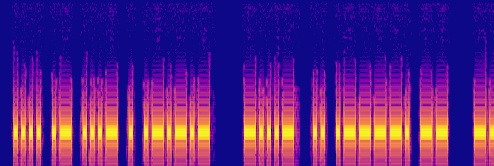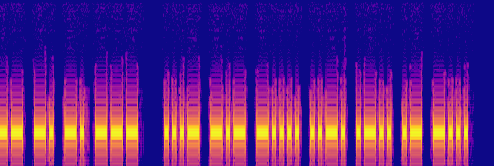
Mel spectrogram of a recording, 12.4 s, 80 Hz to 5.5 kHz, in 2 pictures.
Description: Morse code, heard as a keyed tone, about 25 wpm, 600 Hz. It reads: HAVE. <BT> I'M ONNO VK6FLAB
